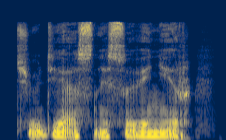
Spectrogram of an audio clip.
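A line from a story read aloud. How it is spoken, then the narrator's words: Quiet. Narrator (Russian): тихо проговорил Фолькер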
